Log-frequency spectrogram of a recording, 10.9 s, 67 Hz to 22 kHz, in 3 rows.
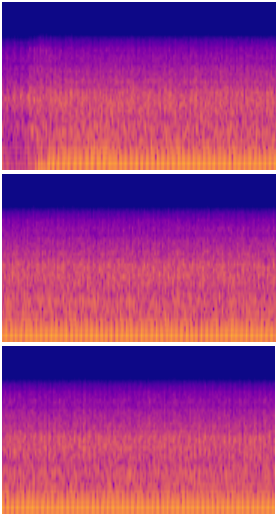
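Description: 2007 Caterpillar C15 inline-six diesel engine coming up to speed just after starting, about half a second in, then idling steadily with a low, even sound.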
